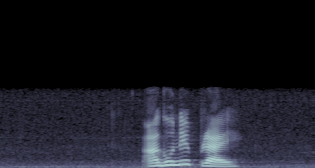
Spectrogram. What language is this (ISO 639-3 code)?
ben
